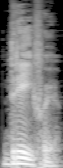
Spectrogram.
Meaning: nominative/accusative plural of дрейф (drejf)
- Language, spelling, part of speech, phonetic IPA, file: Russian, дрейфы, noun, [ˈdrʲejfɨ], Ru-дрейфы.ogg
